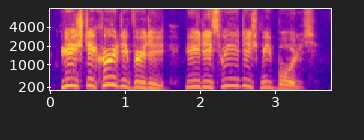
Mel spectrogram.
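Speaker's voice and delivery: very high, loud put-on Swedish accent. Told to go ahead in front of the fellas, do your Swedish Chef impression again. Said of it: "I'm going to do my Swedish chef impression again".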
